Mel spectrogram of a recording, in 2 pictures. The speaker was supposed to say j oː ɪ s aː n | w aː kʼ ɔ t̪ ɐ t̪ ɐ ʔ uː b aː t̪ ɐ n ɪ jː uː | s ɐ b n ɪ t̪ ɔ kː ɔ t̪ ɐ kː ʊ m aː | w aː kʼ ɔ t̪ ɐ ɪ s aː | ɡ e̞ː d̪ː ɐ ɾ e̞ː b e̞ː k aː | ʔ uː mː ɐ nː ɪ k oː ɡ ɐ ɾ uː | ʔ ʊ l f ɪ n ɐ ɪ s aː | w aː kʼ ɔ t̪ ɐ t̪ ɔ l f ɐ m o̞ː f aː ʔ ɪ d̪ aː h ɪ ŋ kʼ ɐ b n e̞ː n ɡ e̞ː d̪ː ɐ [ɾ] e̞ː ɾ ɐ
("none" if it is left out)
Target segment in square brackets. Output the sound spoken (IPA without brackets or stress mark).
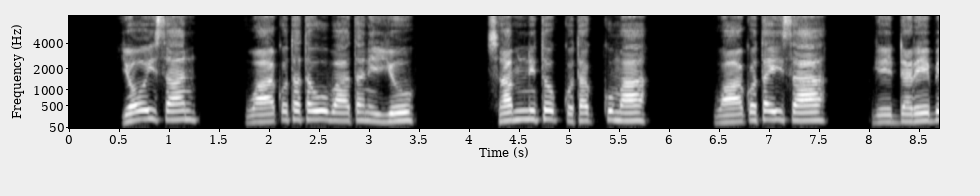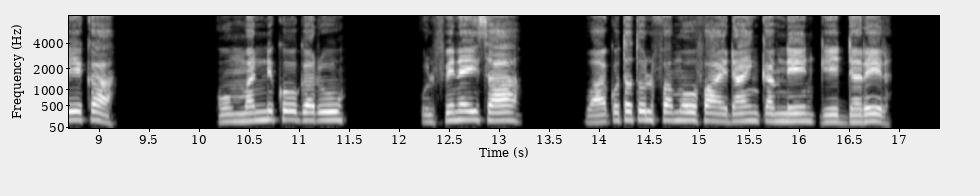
ɾ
